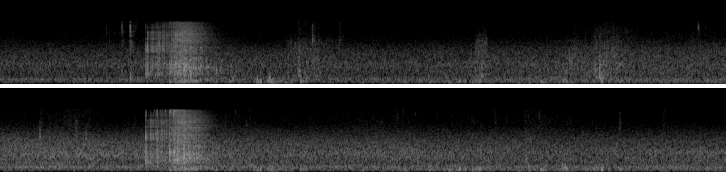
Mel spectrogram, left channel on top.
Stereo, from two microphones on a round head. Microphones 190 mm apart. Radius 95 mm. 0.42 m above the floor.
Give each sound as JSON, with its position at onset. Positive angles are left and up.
{"t": 1.4, "sound": "a crack", "side_deg": -40, "distance_m": 9.5}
